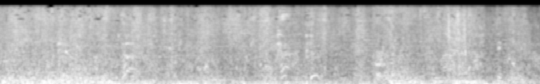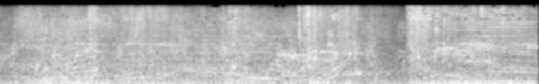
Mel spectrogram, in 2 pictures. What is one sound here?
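Weapons strike and clang against monsters.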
